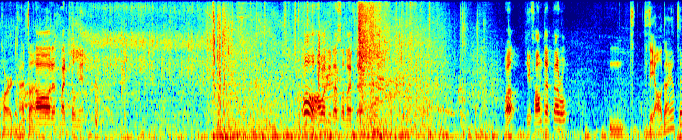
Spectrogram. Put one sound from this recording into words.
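A young man talks excitedly and exclaims close to a microphone.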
